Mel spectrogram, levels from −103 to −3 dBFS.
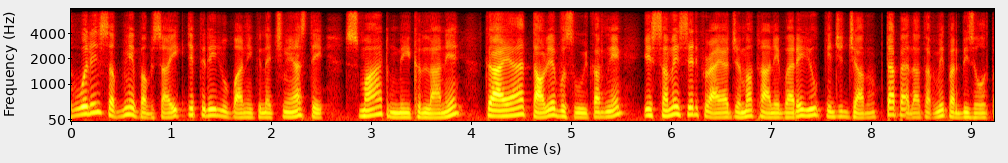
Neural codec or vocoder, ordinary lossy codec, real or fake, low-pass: codec, 16 kHz, 0.5 kbps, FunCodec, trained on Chinese and English, 25 frames a second; none; fake; 7.2 kHz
